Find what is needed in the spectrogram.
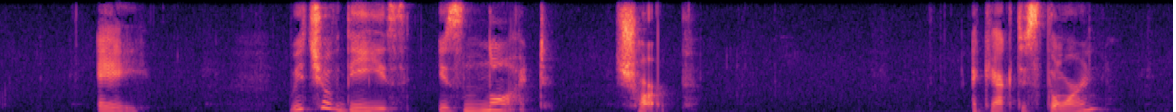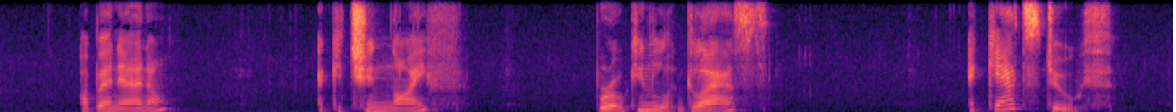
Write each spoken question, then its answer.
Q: Which of these is not sharp?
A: The answer is a banana.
